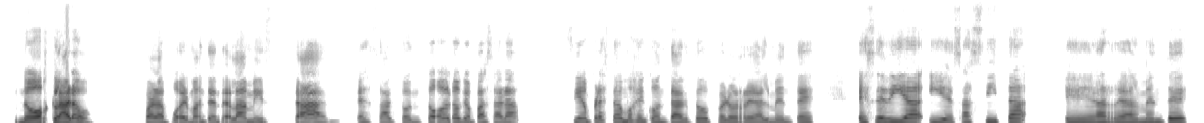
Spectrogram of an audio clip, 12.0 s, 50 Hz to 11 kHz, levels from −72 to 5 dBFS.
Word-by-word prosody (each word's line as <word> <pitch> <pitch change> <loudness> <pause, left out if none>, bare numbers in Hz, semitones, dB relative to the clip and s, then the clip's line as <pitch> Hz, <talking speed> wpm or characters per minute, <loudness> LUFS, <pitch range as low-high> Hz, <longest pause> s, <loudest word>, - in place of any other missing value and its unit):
No, 220 +1 +7
claro. 225 -5 +7 0.5
Para 225 -1 +2
poder 215 0 -1
mantener 235 -1 -2
la 250 +1 +3
amistad. 240 +1 0 0.3
Exacto, 240 0 -7
en 220 0 -10
todo 245 +5 0
lo 285 -1 -1
que 245 -2 -3
pasara, 235 +3 -2 0.5
siempre 275 +1 -2
estamos 300 -1 -3
en 295 - -3
contacto, 230 +1 -2
pero 210 -2 -1
realmente 215 +3 -3 0.4
ese 280 +4 +1
día 290 +1 +4
y 240 -1 -1
esa 240 +3 -4
cita 290 +2 -1 0.4
era 230 0 0
realmente 245 +3 0
240 Hz, 130 wpm, -25 LUFS, 225-265 Hz, 0.5 s, No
